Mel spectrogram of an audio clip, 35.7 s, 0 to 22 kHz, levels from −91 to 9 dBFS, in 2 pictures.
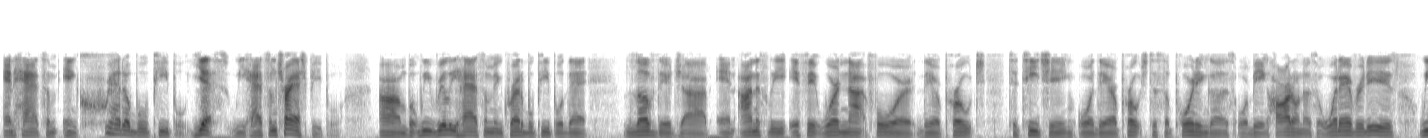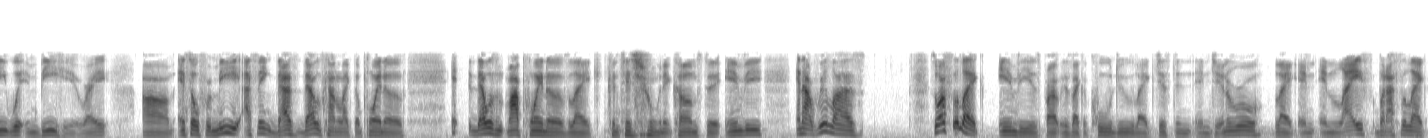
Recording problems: high frequencies cut off; severe; nothing above 4 kHz

